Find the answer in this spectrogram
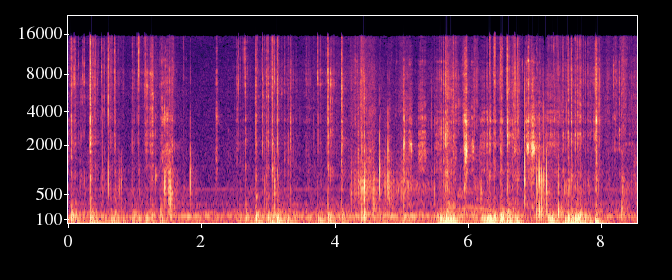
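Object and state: Dry soap bar.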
